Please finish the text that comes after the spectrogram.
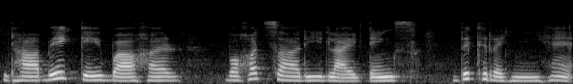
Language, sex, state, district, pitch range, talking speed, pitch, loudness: Hindi, female, Madhya Pradesh, Katni, 175-200 Hz, 95 wpm, 185 Hz, -16 LUFS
